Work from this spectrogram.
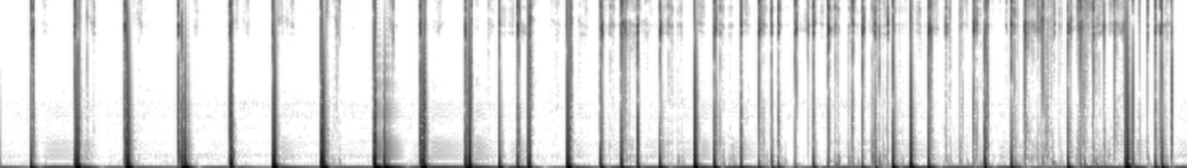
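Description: Long nails tap and scratch on a white plastic earphone inline remote and mic, giving sharp clicks with a deep, boomy thump where they strike close to the mic. The taps start evenly spaced, then after about four seconds turn into a faster, denser flurry of bright ticks and scratches.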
